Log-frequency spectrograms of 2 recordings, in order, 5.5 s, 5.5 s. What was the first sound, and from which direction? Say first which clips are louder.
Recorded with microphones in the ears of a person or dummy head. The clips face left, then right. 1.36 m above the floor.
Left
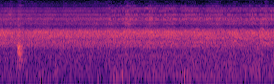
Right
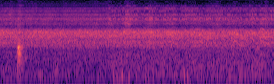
A whoosh: right 3 dB; 35° right (ahead or behind).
